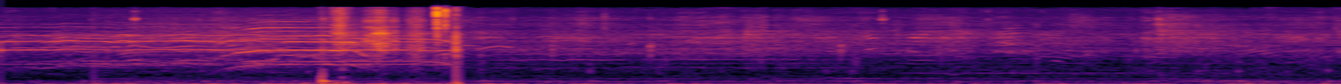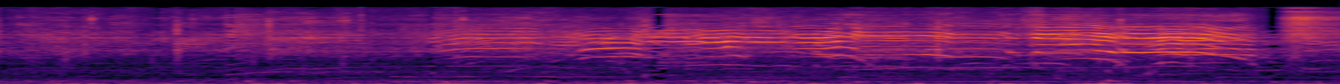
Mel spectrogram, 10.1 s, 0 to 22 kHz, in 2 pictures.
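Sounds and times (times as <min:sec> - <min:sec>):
crowd voices: 0:00.0 - 0:10.0
low microphone rumble: 0:00.0 - 0:10.0
music: 0:00.0 - 0:10.0.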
